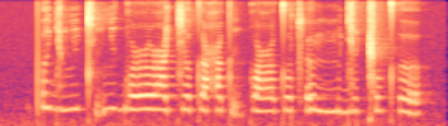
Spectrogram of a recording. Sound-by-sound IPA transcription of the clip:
pʼ ə ɟ ø ʎ i cʰ ḭ ʎ e ɡ u ʕ u ʕ ə c ə t̪ ɘ ħ ɘ t̪ ḭ k ʊ ʕ o t̪ o t͡sʼ ø m ʊ m ɵ ɟ e ǁ u t̪ʰ ə

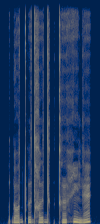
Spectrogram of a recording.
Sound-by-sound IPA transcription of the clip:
ɗ ɔ d pʼ ɯ d χ ɯ d | kʰ ə̃ h ĩ ɡ ɛ̃

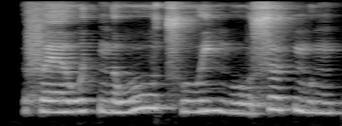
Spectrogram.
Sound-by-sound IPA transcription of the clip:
f ɛː˨˧ w ɪ˧ k̚ ŋ ɐ˨˧ w uː˥ t͡sʰ uː˨˥ j ŋ uː˨˩ s ɵ˥ t̚ m ʊ˧ ŋ

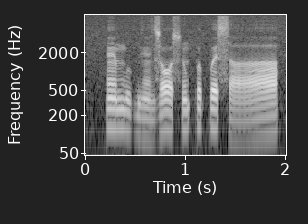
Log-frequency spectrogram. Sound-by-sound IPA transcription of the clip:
ɛ̃˦ m u˧ ɡ ɛ̃˨ z ɔ˦˨ s ũ˦ p ə˦ p ə˦ s aː˨˦

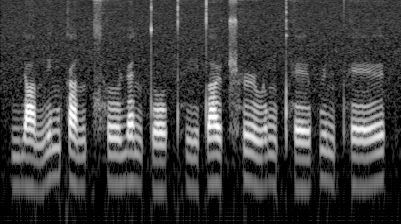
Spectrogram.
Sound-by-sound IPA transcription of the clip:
m j ä˨˩ n̪ i˥ n k a˧˥ n t͡sʰ ɹ̩˥ ɥ ɛ˥˩ n t̪ o˧˥ ʊ̯ t̪ʰ i˨˩ t̪ a˥˧ ɪ̯ ʈ͡ʂʰ ɻ̩˥˧ ɻ ʊ˥˩ ŋ pʰ e˧˥ ɪ̯ p y˥˩ n pʰ e˧˥ ɪ̯

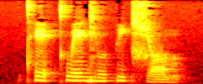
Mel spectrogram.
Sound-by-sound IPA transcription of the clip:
t̪ʰ e˦ ʔ kʰ w e˦ ɡ j u˧ p i˦ ʔ ɕ ɔ˨˩ m

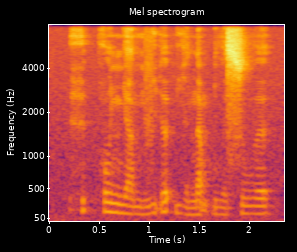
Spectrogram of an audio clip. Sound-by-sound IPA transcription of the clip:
h ɨ˦˥ k̚ h o˧ ɲ a̤˨˩ m v ḭ˧˥ ə̯ ʔ i̤˨˩ ə̯ n a̰˧˨ m ɗ ṳ˨˩ ə̯ s u˧ ə̯

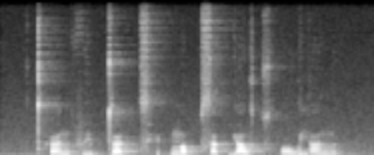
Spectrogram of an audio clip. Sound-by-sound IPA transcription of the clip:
t̪ʰ œː˨˩ n f iː˨˥ p̚ t̪ œː˨˥ t̚ t͡sʰ ɪ˨˥ k̚ m ɐ˨ p̚ s ɐ˨˥ k̚ j ɐ˨ w t͡sʰ o˨ w j ɐ˨˩ n

